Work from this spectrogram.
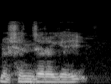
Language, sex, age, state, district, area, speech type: Manipuri, male, 45-60, Manipur, Bishnupur, rural, spontaneous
